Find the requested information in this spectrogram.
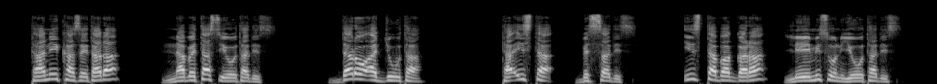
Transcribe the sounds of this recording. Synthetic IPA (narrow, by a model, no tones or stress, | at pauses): t̪ɐnɪkɐs̬ɛt̪ɐd̪ɐ | nɐbɛt̪ɐsjo̞ːt̪ɐd̪ɪs | d̪ɐɾɔɐd͡ʒːuːt̪ɐ | t̪ɐɪst̪ːɐ | bɛsːɐd̪ɪs | ʔɪst̪ːɐbɐɡːɐɾɐ | le̞ːmɪsɔnjo̞ːt̪ɐd̪ɪs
